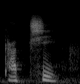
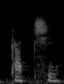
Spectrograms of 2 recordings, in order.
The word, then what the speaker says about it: 같이: Khi chúng ta viết thì là như thế, nhưng mà khi chúng ta đọc là 같이. 같이.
